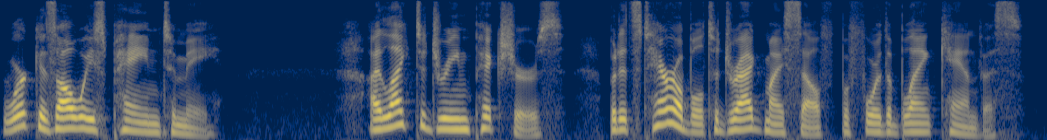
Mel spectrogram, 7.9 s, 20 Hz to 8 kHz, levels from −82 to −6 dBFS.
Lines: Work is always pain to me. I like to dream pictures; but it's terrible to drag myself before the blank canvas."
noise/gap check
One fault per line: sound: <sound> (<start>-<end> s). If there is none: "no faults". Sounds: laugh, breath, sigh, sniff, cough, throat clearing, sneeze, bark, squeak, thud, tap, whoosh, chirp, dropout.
no faults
